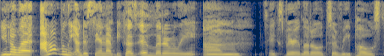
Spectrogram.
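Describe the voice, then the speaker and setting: At a moderate pace, a woman with an ordinary speaking voice and a fairly high pitch is heard on a very clean recording with a silent background. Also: lively intonation. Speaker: podcast co-host. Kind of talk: casual chat.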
